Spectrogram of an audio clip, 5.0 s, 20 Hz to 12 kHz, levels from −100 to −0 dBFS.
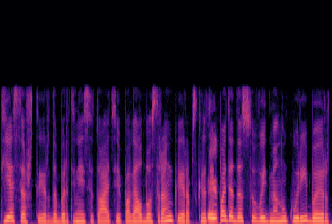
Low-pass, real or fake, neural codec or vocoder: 7.2 kHz; real; none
